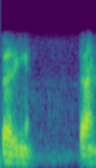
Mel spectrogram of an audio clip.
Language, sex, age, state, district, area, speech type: Tamil, female, 60+, Tamil Nadu, Cuddalore, urban, conversation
